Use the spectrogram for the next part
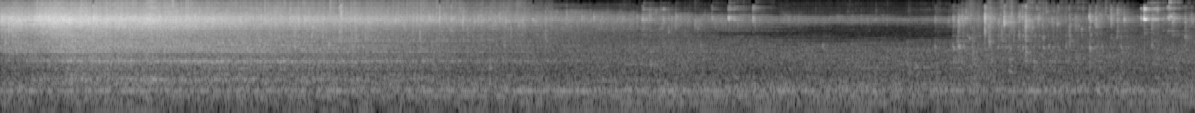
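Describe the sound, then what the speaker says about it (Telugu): Tamarind juice poured into a pan of fried onions, green chillies and curry leaves while cooking pappu pulusu, a steady liquid pour and sizzle that starts strong and gradually fades, with a few small clinks near the end. "ఇందులో చింతపండు పులుసు వేసేసుకుందాం"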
